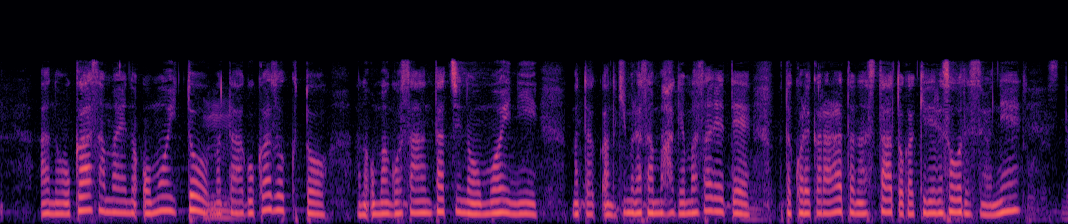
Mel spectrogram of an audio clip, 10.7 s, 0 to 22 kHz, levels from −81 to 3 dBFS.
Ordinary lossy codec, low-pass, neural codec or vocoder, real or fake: none; 7.2 kHz; none; real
